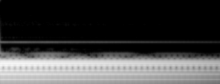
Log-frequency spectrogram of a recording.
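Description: The song's final chord, played on distorted electric guitar, ringing out and slowly fading away.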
